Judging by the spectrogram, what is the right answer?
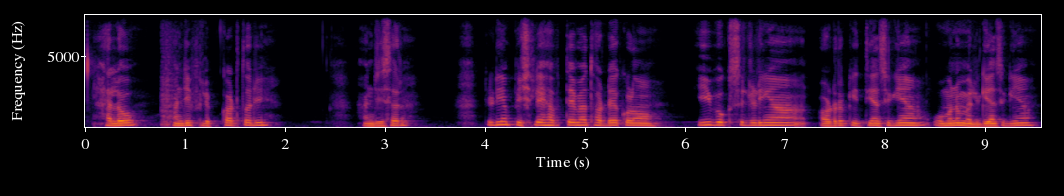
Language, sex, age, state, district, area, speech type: Punjabi, male, 30-45, Punjab, Rupnagar, urban, spontaneous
